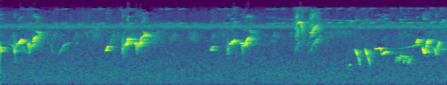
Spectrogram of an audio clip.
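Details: Wild white-rumped shama in natural habitat, giving short varied phrases of sharp chirps and quick whistled notes at irregular intervals, with a constant high-pitched insect buzz and a brief burst of rustling.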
